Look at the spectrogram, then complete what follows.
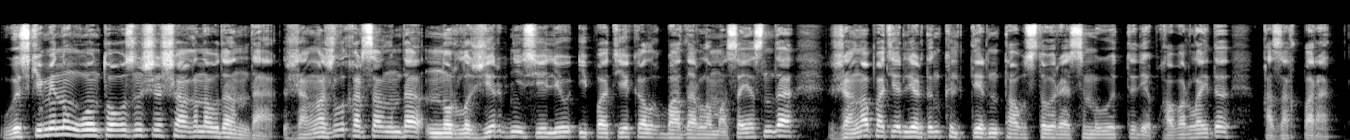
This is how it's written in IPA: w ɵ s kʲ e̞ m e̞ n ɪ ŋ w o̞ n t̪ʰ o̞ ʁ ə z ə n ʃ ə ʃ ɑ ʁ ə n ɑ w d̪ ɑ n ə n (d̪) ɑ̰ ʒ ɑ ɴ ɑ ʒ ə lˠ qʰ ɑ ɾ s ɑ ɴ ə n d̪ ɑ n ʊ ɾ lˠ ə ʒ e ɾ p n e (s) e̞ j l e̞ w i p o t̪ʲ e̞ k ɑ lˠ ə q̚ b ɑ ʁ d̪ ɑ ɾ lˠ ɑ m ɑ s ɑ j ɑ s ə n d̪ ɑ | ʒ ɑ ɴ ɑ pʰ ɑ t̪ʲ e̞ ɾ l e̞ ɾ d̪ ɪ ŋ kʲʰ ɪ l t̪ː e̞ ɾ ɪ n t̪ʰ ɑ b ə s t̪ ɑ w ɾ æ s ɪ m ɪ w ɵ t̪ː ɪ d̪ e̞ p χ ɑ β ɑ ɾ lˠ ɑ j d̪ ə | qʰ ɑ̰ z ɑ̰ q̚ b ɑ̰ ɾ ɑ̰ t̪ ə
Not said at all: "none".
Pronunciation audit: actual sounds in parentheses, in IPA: d̪, s

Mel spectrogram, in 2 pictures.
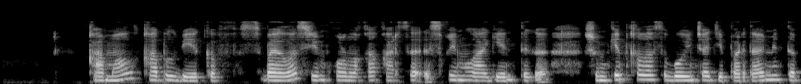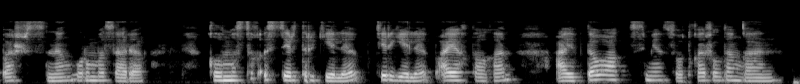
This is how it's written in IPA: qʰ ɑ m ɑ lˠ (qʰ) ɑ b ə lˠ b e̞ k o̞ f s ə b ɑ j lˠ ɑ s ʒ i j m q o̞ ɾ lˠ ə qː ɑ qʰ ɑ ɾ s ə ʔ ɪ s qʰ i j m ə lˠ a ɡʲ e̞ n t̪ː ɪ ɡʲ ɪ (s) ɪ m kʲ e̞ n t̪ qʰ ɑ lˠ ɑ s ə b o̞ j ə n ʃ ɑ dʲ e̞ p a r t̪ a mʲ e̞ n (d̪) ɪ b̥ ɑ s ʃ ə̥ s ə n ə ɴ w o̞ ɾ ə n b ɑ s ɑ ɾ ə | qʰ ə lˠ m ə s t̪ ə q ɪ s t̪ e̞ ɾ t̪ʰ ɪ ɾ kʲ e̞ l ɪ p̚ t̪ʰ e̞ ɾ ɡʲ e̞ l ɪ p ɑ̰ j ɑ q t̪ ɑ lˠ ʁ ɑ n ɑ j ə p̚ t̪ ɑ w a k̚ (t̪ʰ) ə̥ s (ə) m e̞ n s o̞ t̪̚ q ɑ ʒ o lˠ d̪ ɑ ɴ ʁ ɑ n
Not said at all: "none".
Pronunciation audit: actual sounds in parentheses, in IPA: qʰ, ʃ, t̪, t̪, ə

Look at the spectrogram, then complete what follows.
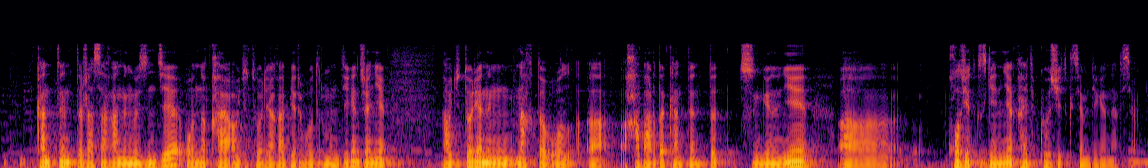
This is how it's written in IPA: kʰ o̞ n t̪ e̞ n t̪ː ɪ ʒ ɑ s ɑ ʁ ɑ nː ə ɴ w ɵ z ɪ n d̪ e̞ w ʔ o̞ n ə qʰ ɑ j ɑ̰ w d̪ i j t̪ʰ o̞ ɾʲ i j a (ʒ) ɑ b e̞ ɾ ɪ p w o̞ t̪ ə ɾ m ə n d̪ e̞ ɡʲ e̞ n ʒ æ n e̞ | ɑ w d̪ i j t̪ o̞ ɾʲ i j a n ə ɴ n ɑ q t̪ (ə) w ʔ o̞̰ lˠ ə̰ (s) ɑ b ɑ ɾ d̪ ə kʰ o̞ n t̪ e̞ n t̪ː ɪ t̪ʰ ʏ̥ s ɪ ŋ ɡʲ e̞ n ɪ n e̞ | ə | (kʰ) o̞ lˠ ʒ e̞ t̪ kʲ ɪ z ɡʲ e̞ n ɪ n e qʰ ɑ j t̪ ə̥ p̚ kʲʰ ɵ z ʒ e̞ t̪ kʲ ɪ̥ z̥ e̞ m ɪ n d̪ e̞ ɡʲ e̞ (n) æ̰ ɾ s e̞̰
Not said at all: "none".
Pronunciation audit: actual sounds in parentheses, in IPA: ʁ, ə, χ, qʰ, nː

